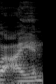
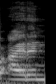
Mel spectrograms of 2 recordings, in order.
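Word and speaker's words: iron: देखो आयरन का colour, आयरन यानी आयन, कुछ टीचर्स उसको आयन प्रोनाउंस करते हैं, कुछ टीचर उसको आयरन भी बोलते हैं, आर साउंड करते हैं, ठीक है। तो डिपेंड आप जैसा प्रोनाउंस करना चाहते हो, आई प्रोनाउंस इट आयन, ठीक है।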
